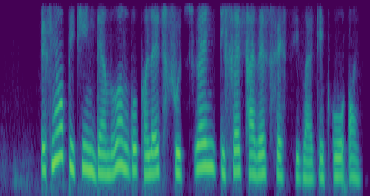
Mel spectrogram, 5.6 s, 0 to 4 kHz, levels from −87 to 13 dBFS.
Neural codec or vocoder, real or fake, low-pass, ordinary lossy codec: codec, 16 kHz, 0.5 kbps, FunCodec, trained on Chinese and English, 25 frames a second; fake; 3.6 kHz; AAC, 32 kbps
